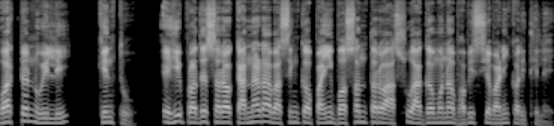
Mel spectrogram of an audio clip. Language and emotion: Odia, neutral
